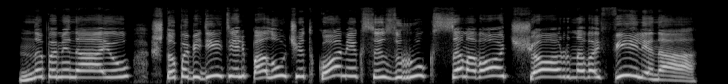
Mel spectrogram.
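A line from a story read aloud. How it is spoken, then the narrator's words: Host shouting. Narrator (Russian): прокричал ведущий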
